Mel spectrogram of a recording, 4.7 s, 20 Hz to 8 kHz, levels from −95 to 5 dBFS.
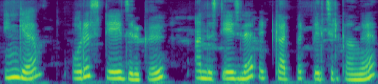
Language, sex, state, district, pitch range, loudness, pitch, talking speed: Tamil, female, Tamil Nadu, Nilgiris, 215-260 Hz, -14 LUFS, 230 Hz, 115 wpm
